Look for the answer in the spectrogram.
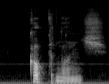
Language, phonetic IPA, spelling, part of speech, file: Polish, [ˈkɔpnɔ̃ɲt͡ɕ], kopnąć, verb, Pl-kopnąć.ogg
